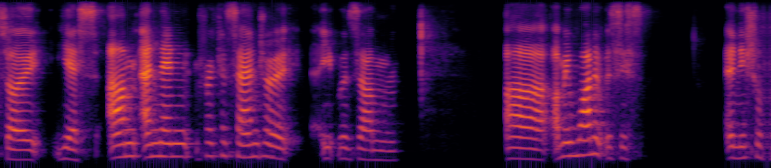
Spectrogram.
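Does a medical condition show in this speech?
Yes: cleft palate; c for communication skills in primary school.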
